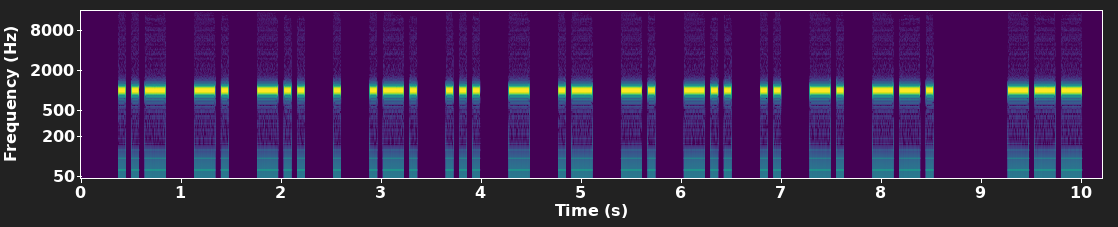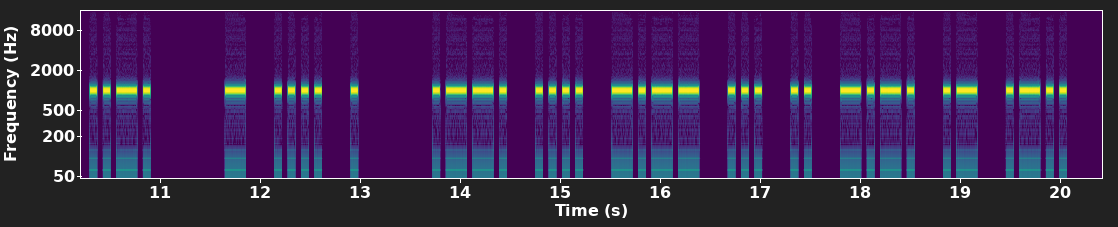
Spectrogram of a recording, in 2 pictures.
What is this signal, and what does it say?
Morse code, heard as a keyed tone, about 18 wpm, spaced as for 15 wpm, 1000 Hz. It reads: UNDERSTANDING OF THE PHYSICAL
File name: qotdfiles / 15wpm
